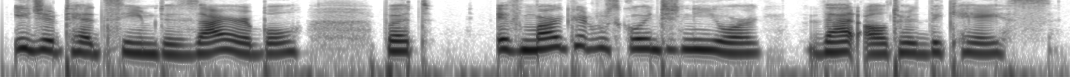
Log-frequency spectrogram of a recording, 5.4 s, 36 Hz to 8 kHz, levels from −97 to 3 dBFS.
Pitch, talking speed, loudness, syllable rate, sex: 215 Hz, 180 wpm, -17 LUFS, 5.8 syllables/s, female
